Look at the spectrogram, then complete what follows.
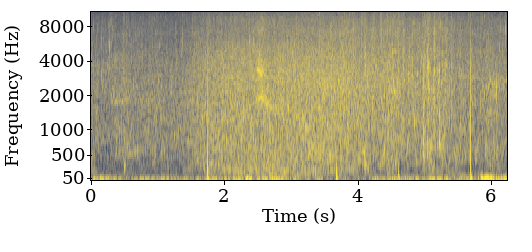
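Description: Small sea waves washing and gurgling over a rocky ledge, the wash swelling about two seconds in, with a few sharp knocks scattered through.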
